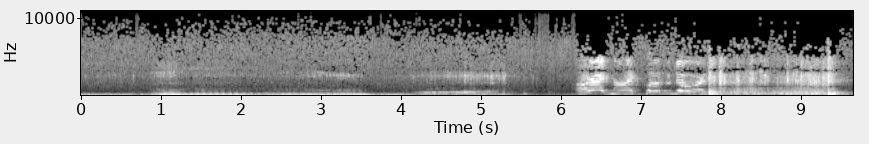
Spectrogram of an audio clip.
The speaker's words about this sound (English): Then, a few miles south of Detroit, Greco directed me to turn into a small and decrepit wayside garage called Mike's Place. We'll drive right inside.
